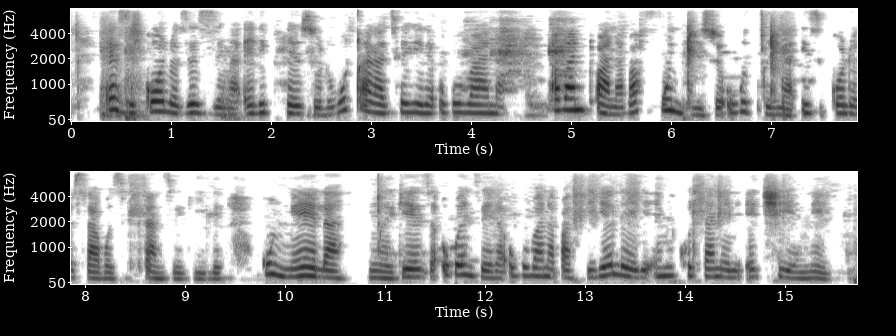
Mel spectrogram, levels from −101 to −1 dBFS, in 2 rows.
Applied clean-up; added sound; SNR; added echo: none; none; none; none.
